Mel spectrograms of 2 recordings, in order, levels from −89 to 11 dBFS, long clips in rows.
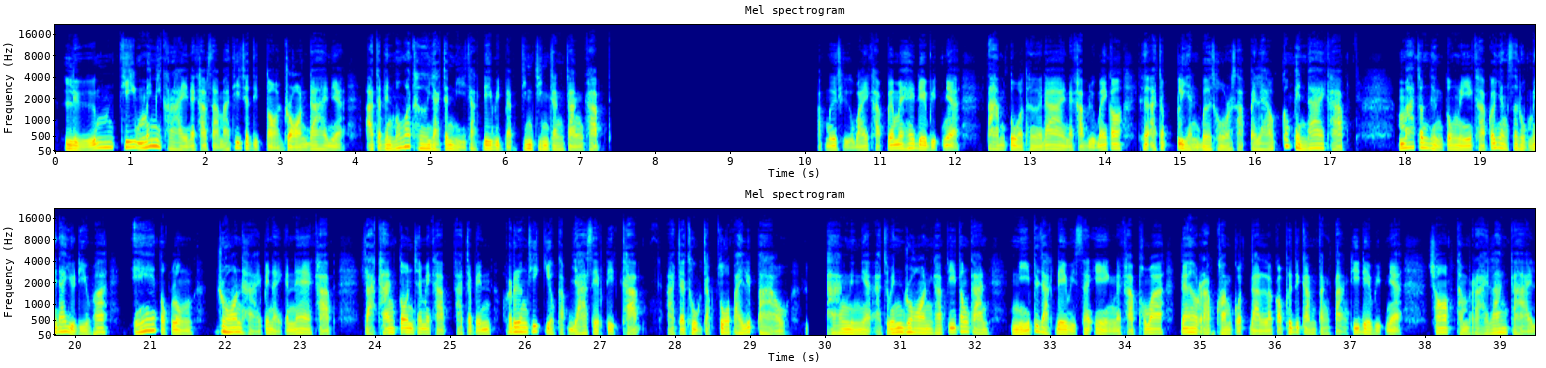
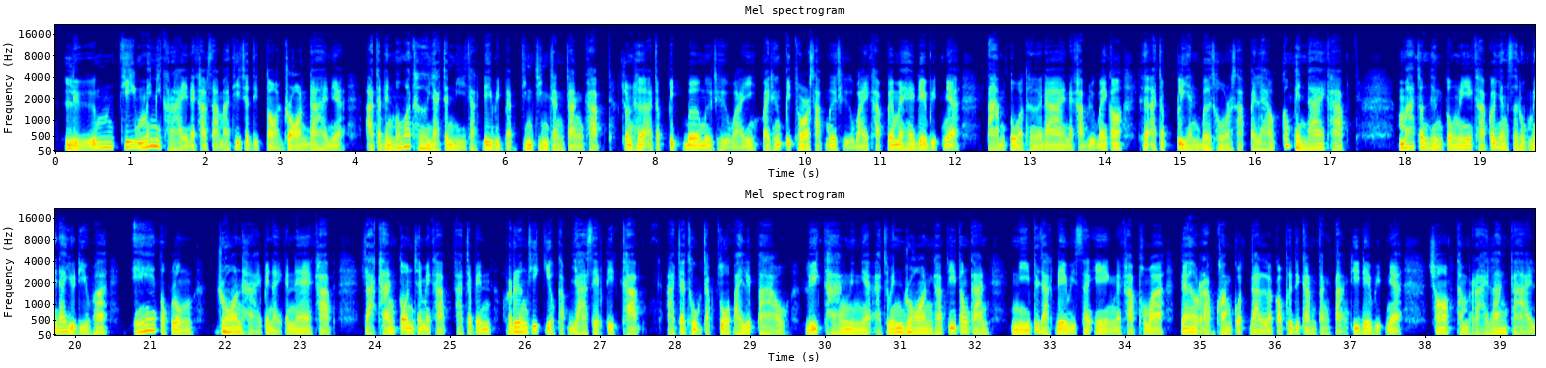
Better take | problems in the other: second | audio cutting out; at 7.5 s for 3 s and at 30 s

